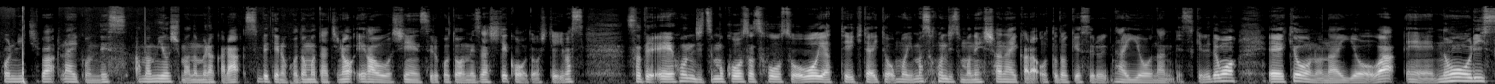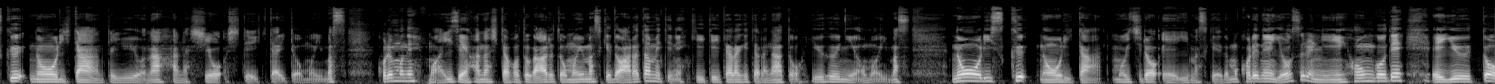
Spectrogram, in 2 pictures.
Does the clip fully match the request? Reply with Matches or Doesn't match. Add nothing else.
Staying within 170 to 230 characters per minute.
Doesn't match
